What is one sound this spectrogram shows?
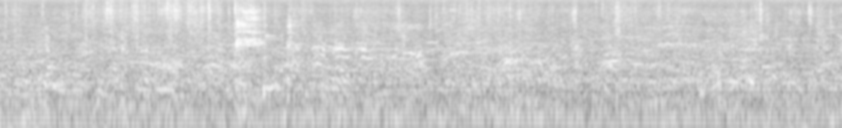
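Footsteps shuffle on paving.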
